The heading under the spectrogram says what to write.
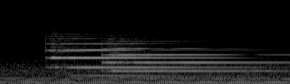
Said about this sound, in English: You ring the doorbell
